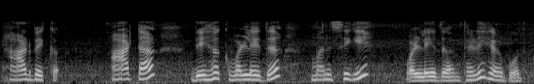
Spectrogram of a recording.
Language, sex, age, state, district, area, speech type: Kannada, female, 30-45, Karnataka, Dharwad, urban, spontaneous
